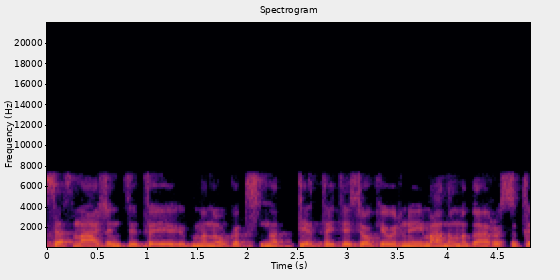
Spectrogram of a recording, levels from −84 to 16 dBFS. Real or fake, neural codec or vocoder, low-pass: fake; codec, 16 kHz, 8 kbps, FreqCodec, larger model; 7.2 kHz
